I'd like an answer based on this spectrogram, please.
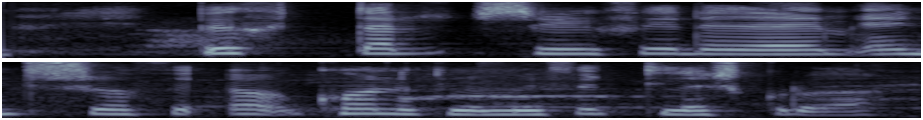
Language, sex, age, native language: Icelandic, female, 12, Icelandic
